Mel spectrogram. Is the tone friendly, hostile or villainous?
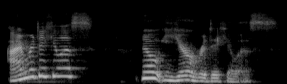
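hostile. It sounds hostile, as to someone disliked.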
